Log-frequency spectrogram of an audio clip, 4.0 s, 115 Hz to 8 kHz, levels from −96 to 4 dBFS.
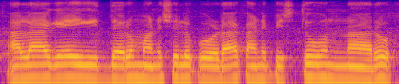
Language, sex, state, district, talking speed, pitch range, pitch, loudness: Telugu, male, Telangana, Hyderabad, 90 wpm, 145-155 Hz, 145 Hz, -13 LUFS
